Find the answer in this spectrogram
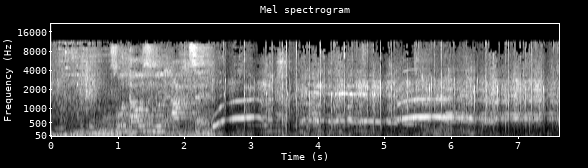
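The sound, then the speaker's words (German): A crowd cheers and shouts for the French women's torball team after their 4-2 final win over Germany at the first International Nations Cup in 2018. The cheering is loud and continuous, with raised voices and sustained calls throughout. “Der Jubel bei den Französinnen hörbar groß nach diesem 4-2 Finalsieg über Deutschland.”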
